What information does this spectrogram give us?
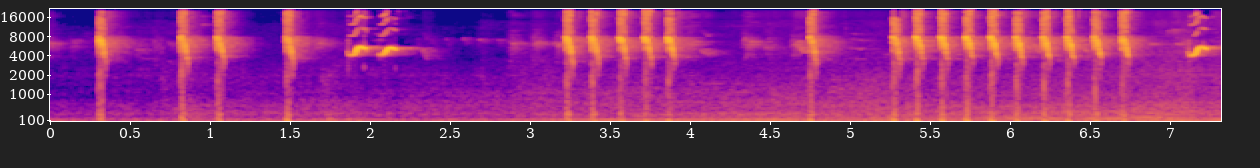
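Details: Brown-throated sunbird (konin) singing at night in the rapid 'tembakan' style, used to train caged birds: sharp, very high ticking notes in quick bursts, with short down-slurred whistles between them.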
